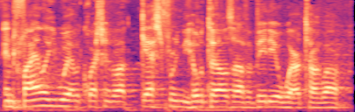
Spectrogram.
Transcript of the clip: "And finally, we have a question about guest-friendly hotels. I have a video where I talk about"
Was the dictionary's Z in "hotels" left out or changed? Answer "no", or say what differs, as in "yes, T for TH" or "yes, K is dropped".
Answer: no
